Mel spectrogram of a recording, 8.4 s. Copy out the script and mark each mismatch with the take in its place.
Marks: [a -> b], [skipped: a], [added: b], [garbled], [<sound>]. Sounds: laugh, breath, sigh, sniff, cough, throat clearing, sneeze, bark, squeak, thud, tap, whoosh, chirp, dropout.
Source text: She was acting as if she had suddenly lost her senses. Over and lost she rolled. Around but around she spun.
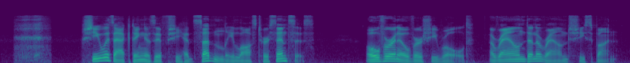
[breath] She was acting as if she had suddenly lost her senses. Over and [lost -> over] she rolled. Around [but -> and] around she spun.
